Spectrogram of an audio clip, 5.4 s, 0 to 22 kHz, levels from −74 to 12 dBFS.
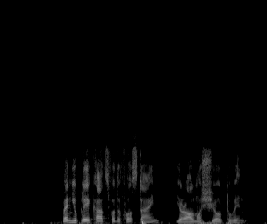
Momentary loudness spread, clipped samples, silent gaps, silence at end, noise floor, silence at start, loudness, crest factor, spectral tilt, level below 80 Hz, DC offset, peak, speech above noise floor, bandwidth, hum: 12 LU; under 0.1%; none; 0.5 s; -77 dBFS; 1.25 s; -34 LUFS; 24 dB; -4.5 dB/octave; -56 dBFS; under 0.1%; -12 dBFS; 43 dB; 9 kHz; none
